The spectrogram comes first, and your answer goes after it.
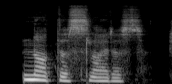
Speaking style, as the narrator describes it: said in a stunned voice

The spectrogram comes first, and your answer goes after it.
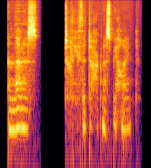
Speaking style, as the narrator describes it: he whispered

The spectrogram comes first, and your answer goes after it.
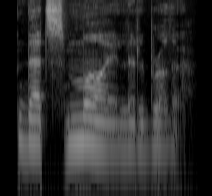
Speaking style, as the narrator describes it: Titus stated grimly

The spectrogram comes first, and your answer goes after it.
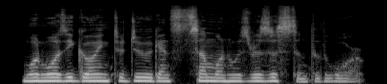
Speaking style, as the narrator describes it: Titus asked calmly

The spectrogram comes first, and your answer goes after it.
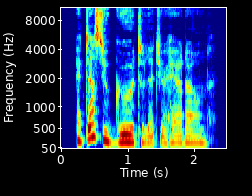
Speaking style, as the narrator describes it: said in a satisfied tone

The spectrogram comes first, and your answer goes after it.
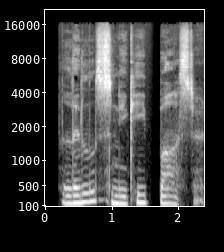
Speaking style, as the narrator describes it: he murmured

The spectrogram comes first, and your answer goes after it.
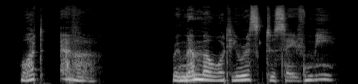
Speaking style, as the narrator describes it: snarled

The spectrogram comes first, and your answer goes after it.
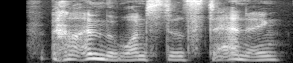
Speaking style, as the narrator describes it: the Space Wolf chuckled

